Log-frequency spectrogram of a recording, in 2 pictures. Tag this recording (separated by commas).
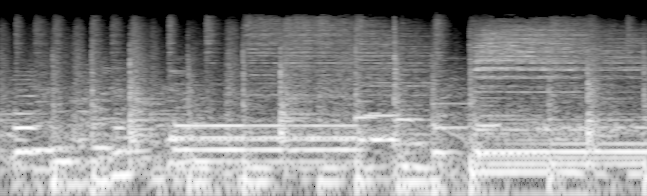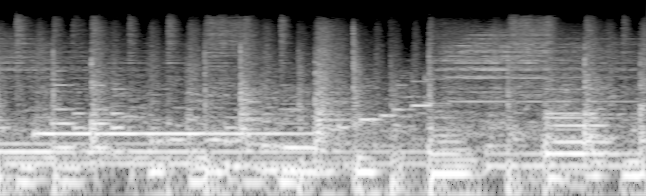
Music, Speech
